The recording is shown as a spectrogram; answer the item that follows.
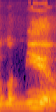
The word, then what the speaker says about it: Lemieux: you know it's mario lemieux and the x is silent but some actually said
